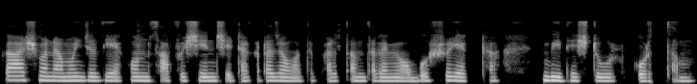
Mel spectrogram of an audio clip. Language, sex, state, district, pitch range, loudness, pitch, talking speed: Bengali, female, West Bengal, Kolkata, 160-180 Hz, -19 LUFS, 170 Hz, 135 wpm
